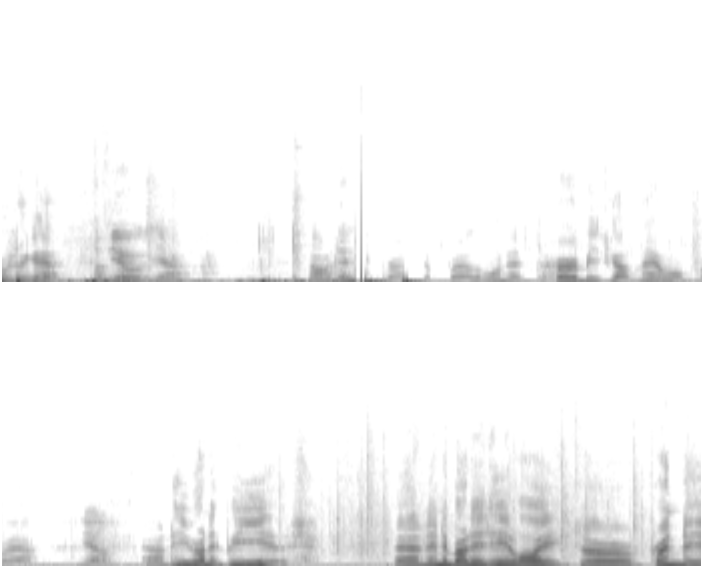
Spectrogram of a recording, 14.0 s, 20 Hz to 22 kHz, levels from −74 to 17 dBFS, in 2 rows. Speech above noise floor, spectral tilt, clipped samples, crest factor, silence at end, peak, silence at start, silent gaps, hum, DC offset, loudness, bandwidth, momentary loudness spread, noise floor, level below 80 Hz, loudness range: 18 dB; -7.5 dB/octave; under 0.1%; 24 dB; 0 s; -4 dBFS; 0 s; none; none; under 0.1%; -29 LUFS; 9.4 kHz; 22 LU; -47 dBFS; -32 dBFS; 13 LU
